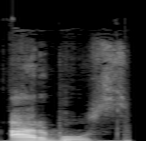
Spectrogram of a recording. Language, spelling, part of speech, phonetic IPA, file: Polish, arbuz, noun, [ˈarbus], Pl-arbuz.ogg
